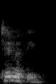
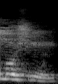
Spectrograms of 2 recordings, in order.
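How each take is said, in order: First: The middle consonant is a 'th' sound. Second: The middle consonant is an 'sh' sound.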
